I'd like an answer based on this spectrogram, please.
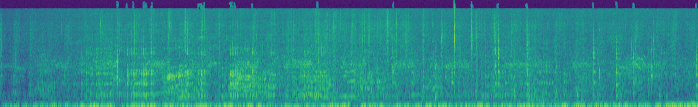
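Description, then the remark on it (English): A nesting colony of cormorants near South Manitou Island, on a shipwreck partially out of the water, grunting and croaking, many rough, guttural calls overlapping into a steady, dense chorus with sharp clicks and squawks scattered throughout and no speech. “only grunts. These are cormorants near South Manitou Island.”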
